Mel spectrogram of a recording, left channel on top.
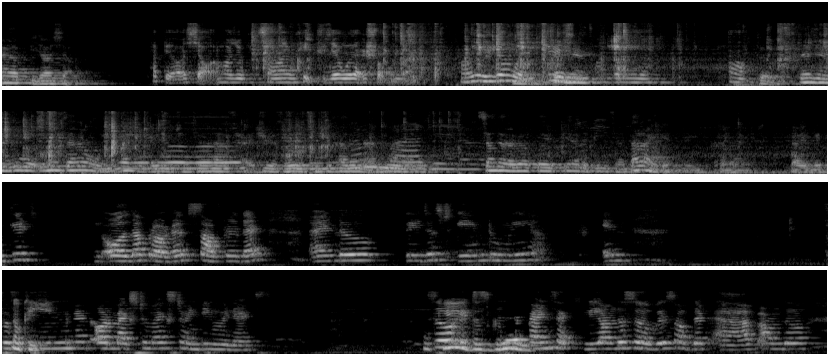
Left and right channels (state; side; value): different; both; correlation 0.00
